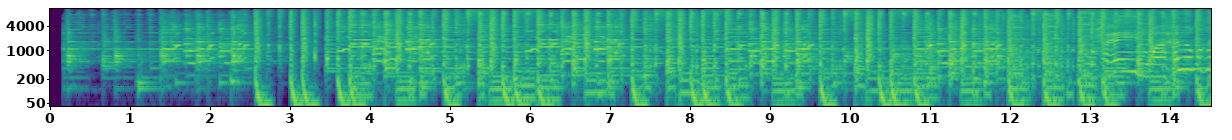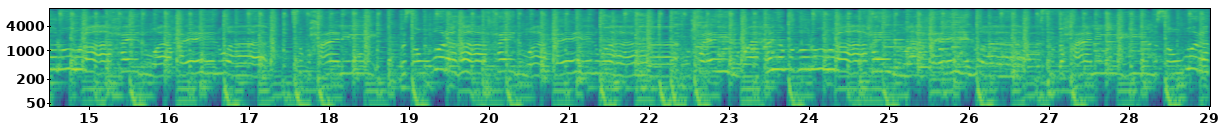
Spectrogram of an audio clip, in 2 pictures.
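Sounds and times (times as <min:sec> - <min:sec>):
jazz music: 0:00.7 - 0:29.0.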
